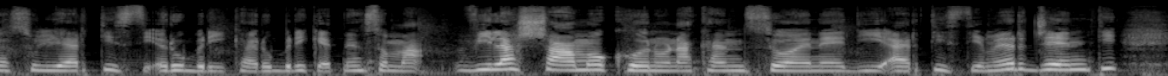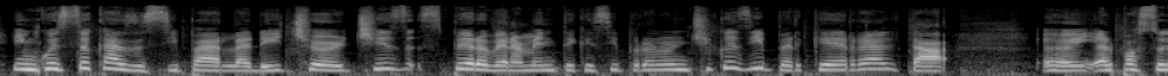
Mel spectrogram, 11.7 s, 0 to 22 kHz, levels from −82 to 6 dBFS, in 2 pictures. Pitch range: 205-255 Hz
